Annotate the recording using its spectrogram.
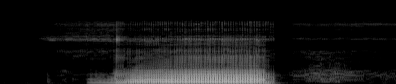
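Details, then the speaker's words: One loud, low, fluttering snore on a breath in, with softer breathing before and after; snoring. "Milo why you snoring"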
